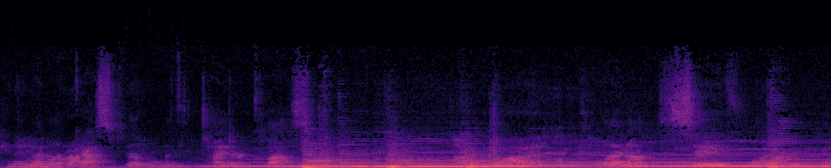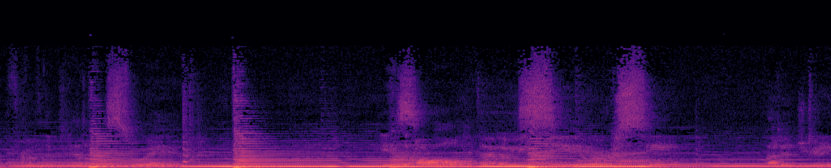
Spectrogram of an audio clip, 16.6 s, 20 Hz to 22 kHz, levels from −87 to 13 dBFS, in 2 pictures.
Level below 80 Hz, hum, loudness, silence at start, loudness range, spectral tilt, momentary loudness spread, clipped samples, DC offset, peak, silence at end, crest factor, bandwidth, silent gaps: -56 dBFS; none; -22 LUFS; 0.05 s; 9 LU; -6 dB/octave; 17 LU; under 0.1%; under 0.1%; -4 dBFS; 0 s; 18 dB; 14 kHz; none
